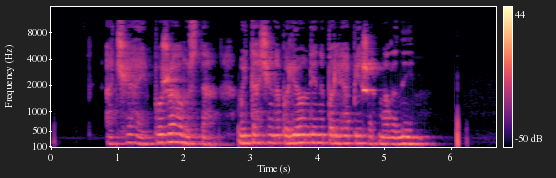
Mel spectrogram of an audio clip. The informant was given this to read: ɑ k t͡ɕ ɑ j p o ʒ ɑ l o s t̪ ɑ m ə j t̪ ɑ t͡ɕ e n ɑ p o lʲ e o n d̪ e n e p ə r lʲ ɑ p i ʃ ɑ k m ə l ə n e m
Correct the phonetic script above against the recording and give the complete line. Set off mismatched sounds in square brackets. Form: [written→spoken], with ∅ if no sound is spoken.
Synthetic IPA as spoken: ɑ [k→∅] t͡ɕ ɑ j p o ʒ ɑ l o s t̪ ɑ m ə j t̪ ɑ t͡ɕ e n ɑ p o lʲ e o n d̪ e n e p ə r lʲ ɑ p [i→e] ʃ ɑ k m [ə→ɑ] l ə n e m

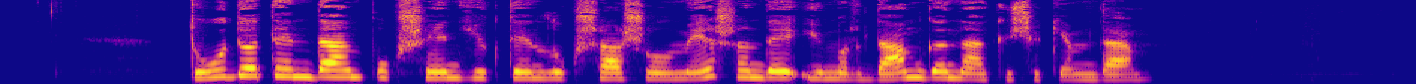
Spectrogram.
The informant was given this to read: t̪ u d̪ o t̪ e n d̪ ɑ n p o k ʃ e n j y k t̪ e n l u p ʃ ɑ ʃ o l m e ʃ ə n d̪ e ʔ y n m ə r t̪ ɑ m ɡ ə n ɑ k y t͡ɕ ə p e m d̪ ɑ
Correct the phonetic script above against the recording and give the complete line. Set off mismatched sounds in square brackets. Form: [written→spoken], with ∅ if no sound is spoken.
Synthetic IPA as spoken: t̪ u d̪ o t̪ e n d̪ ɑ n p [o→u] k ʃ e n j y k t̪ e n l u [p→k] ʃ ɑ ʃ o l m e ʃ ə n d̪ e ʔ y [n→∅] m ə r [t̪→d̪] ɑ m ɡ ə n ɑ k y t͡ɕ ə [p→k] e m d̪ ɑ

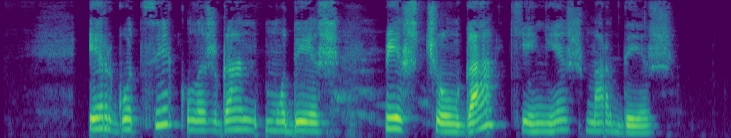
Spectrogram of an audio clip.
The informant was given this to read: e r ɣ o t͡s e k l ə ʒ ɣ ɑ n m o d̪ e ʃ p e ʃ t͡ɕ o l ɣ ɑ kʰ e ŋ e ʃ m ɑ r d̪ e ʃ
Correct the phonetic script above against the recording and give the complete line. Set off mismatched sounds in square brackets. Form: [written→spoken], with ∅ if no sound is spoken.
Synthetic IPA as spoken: e r ɣ o t͡s e k l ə ʒ ɣ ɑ n m o d̪ e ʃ p e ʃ t͡ɕ o l ɣ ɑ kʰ e ŋ e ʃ m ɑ r d̪ e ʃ

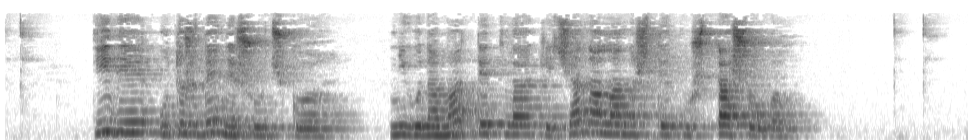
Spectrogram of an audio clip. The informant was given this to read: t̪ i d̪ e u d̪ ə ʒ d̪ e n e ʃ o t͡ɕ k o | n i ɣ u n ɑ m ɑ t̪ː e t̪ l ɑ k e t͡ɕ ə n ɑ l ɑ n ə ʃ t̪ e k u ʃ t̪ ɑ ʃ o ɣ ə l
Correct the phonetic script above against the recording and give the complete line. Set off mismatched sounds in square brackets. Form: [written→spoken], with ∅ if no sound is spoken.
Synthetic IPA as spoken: t̪ i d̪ e u [d̪→t̪] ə ʒ d̪ e n e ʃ [o→u] t͡ɕ k o | n i ɣ u n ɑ m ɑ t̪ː e t̪ l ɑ k e t͡ɕ [ə→ɑ] n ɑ l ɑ n ə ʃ t̪ e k u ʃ t̪ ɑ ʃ o ɣ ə l

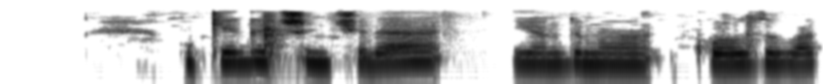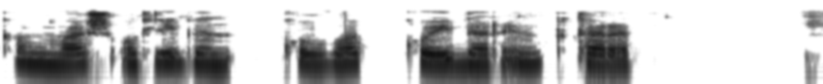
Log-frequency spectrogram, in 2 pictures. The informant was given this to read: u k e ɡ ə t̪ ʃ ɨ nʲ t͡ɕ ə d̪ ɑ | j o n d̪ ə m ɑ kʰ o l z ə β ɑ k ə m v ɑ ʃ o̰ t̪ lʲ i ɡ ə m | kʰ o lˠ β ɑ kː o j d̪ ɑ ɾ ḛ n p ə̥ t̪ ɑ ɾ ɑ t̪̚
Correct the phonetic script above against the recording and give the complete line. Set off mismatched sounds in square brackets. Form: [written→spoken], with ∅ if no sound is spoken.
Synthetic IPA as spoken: u k e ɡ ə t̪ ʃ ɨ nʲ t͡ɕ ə d̪ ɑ | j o n d̪ ə m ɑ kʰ o l z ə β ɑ k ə m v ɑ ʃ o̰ t̪ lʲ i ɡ ə [m→n] | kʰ o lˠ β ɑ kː o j d̪ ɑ ɾ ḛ n p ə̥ t̪ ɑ ɾ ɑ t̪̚

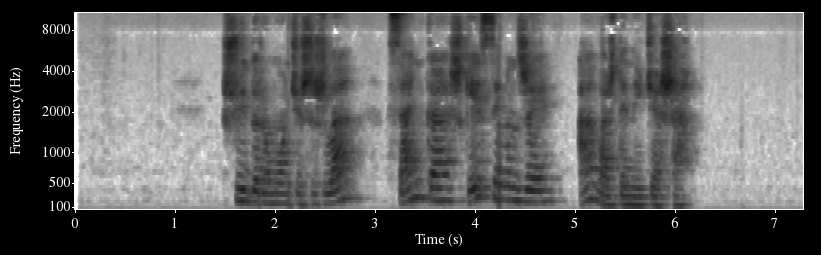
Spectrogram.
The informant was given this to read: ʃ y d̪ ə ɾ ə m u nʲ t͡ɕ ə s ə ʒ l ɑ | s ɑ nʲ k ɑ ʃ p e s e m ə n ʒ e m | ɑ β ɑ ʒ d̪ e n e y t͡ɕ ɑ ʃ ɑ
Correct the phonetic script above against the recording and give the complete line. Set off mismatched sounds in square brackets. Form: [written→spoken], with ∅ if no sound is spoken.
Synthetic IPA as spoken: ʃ y d̪ ə ɾ ə m [u→o] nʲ t͡ɕ ə [s→ʃ] ə ʒ l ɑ | s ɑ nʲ k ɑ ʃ [p→k] e s e m ə n ʒ e [m→∅] | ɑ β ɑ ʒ d̪ e n e y t͡ɕ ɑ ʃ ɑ

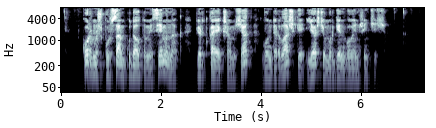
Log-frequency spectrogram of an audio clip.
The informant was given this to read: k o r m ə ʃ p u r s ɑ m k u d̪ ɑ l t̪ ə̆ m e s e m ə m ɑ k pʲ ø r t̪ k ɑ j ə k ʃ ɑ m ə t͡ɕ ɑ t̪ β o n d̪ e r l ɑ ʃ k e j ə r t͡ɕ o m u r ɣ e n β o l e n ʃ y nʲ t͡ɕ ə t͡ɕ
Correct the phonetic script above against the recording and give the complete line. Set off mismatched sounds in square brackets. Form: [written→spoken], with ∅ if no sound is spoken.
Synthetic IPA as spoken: k o r m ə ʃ p u r s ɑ m k u d̪ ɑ l t̪ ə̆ m e s e m ə [m→n] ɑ k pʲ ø r t̪ k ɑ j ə k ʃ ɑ m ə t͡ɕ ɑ t̪ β o n d̪ e r l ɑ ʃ k e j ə r t͡ɕ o m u r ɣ e n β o l e n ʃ [y→i] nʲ t͡ɕ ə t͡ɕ

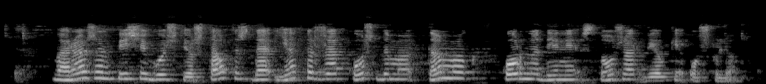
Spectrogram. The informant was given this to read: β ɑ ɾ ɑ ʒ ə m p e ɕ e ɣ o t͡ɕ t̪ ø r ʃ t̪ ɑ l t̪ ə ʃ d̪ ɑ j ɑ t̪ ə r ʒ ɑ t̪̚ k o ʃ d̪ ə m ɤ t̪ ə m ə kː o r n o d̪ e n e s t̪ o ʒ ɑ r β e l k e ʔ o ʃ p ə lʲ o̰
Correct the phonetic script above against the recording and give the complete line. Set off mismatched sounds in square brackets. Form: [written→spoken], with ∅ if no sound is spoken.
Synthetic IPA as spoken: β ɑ ɾ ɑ ʒ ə m p e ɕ e ɣ o t͡ɕ t̪ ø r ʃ t̪ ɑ l t̪ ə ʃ d̪ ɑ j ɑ t̪ ə r ʒ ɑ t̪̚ k o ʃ d̪ ə m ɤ t̪ ə m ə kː o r n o d̪ e n e s t̪ o ʒ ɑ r β e l k e ʔ o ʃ [p→k] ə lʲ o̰

